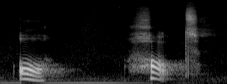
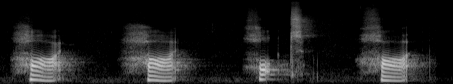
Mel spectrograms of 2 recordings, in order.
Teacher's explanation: O, in British English is very short and very round. O, hot. While in American English, it's a lot longer and a little bit more open.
